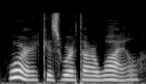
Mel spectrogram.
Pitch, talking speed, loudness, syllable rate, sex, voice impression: 220 Hz, 205 wpm, -15 LUFS, 5.3 syllables/s, female, very feminine, slightly young, very thin, tensed, slightly weak, slightly bright, slightly soft, very clear, fluent, very cute, intellectual, very refreshing, sincere, calm, very friendly, very reassuring, very unique, very elegant, very sweet, lively, very kind, slightly sharp, slightly modest, light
